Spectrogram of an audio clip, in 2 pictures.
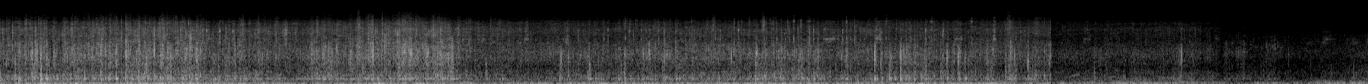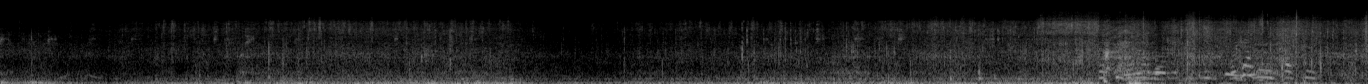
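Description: Riding noise of a mountain bike on a rough, frozen dirt track: a steady rush of wind on the camera microphone and tyre rumble. It is loudest in the first few seconds and eases off in the middle.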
